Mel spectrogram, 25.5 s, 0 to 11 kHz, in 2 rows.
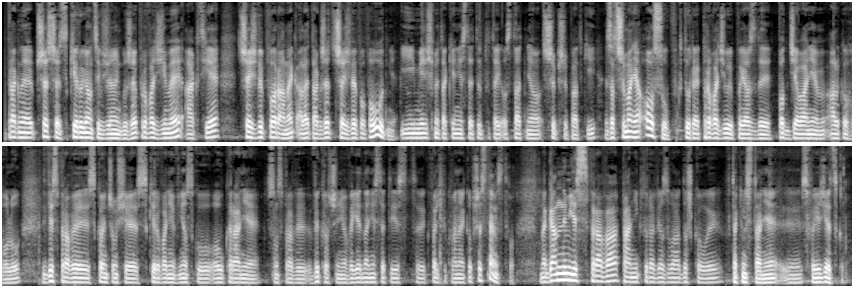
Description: Mł. insp. Maciej Sipek, Komendant Miejski Policji w Zielonej Górze, który był dzisiaj gościem „Rozmowy po 9”, przypominał o prowadzonych kontrolach trzeźwości na terenie miasta i powiatu:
